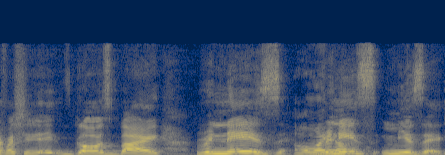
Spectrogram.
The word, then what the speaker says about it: Renez: course she goes by renee's denise music you got an a to pronouncing my name renee's yes it is most people don't get it right you know different pronunciations renee's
